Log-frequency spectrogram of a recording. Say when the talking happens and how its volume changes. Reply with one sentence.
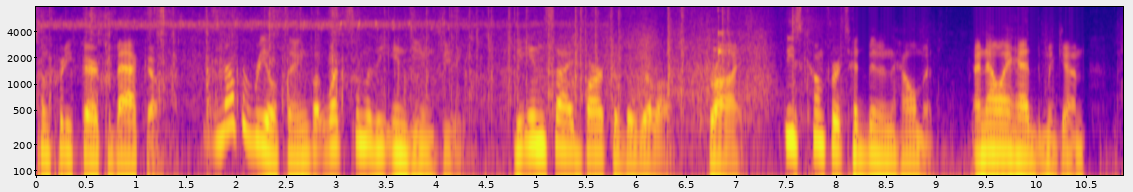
You can hear the talking from 0.0 to 10.5 s, at a steady volume.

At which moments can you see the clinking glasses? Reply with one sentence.
The clinking glasses can be heard from 6.5 to 7.0 s.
